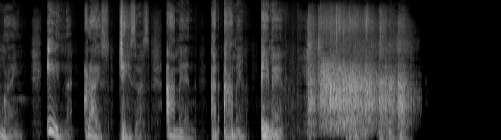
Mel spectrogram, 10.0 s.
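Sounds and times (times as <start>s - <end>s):
speech: 0.0s - 6.3s
audience clapping: 6.0s - 8.4s.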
